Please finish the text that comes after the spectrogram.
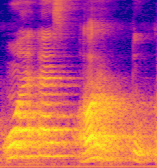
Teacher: ra sukun di sini kita ucapkan dengan takrir, tetap bergetar. Ada getarannya, namun getarannya tebal, tidak sekedar bergetar. Wa asrartu, tetapi ror getarannya tebal.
